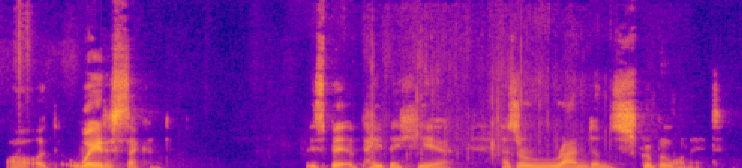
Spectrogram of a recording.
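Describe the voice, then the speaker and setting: A man playing a controlled, ruthless government minister in an audio drama, with a measured, coaxing way of talking. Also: a little high, mellow, lightly acted. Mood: cold resolve. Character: calm, ruthless male government minister hiding a conspiracy.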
